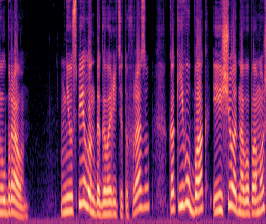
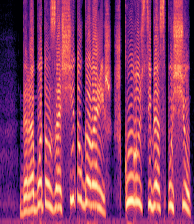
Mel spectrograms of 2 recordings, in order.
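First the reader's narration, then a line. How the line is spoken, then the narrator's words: Spitting furious yelling. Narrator (Russian): плюясь слюной, орал Курт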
